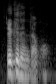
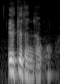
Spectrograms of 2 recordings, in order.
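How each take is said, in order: Both takes have the same delivery.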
